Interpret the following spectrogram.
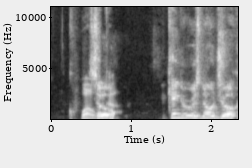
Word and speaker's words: quokka: And I was waiting for someone from Australia to just phonetically spell it. Quokka.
